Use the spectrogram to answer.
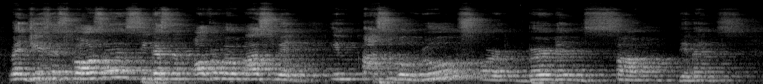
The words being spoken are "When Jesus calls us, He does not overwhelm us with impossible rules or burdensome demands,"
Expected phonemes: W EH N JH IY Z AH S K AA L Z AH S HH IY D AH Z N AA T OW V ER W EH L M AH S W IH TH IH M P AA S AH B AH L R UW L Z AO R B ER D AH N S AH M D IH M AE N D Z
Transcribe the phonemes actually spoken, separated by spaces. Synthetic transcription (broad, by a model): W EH N JH IY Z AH S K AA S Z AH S HH IY D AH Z N AA T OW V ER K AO M AH S W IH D IH M P AA S AH B AH L R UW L S AO R B ER D AH N S AH M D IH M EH N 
